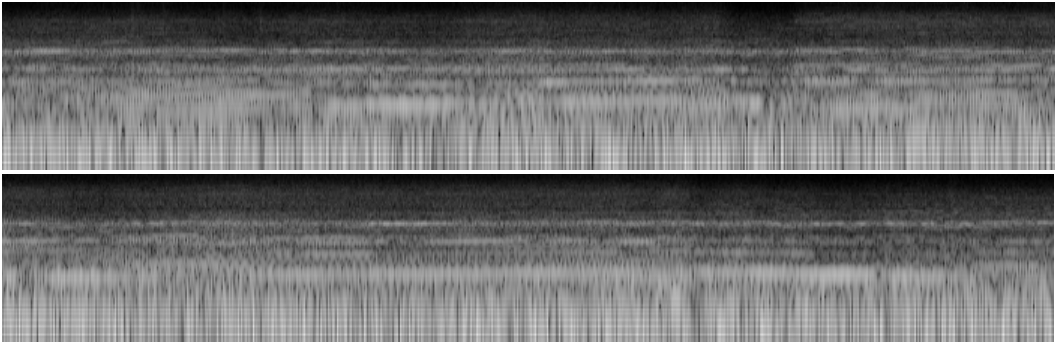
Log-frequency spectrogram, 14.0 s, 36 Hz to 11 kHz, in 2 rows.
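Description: BMW E46 M3's straight-six engine under hard acceleration on track, heard from inside the cabin: its pitch climbs steadily as it pulls through the revs, dipping briefly about five seconds in and again near the end.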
